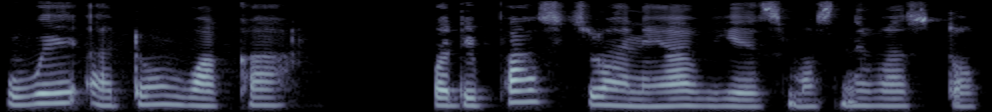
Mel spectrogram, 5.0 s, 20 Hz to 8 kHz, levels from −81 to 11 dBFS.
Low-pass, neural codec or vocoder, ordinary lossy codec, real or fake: none; none; none; real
